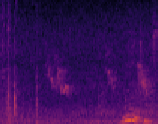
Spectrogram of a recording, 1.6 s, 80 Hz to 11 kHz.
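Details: Honey bees from a swarm with queens from the previous year or older, tended by a hobby beekeeper on 18 May 2018; a low humming buzz swells and bends as a bee passes close near the end, over steady background hiss.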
